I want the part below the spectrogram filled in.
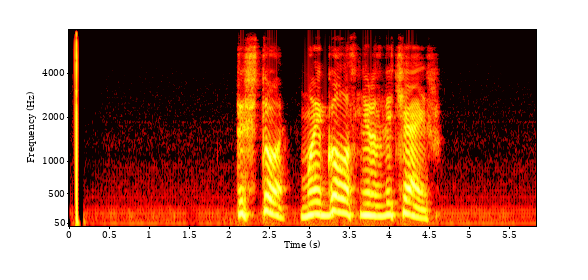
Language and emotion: Russian, angry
